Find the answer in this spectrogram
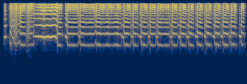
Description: foley balloon deflate squeezed valve squeak high pitched; zapsplat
